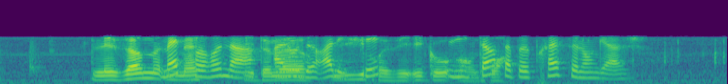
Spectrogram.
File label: long example mixed french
